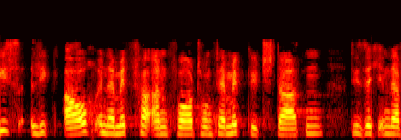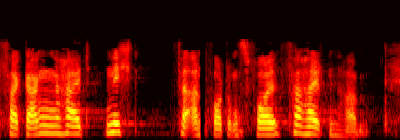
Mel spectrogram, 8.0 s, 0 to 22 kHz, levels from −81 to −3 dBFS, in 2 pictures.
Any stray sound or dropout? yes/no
yes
